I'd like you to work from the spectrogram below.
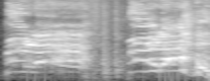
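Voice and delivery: high, drawn-out calling shout; retold screaming. Friends calling the lost dog in forest, mock screaming. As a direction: holler a name as if across a forest. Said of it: "are in the forest just screaming".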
